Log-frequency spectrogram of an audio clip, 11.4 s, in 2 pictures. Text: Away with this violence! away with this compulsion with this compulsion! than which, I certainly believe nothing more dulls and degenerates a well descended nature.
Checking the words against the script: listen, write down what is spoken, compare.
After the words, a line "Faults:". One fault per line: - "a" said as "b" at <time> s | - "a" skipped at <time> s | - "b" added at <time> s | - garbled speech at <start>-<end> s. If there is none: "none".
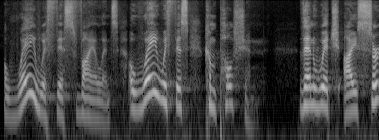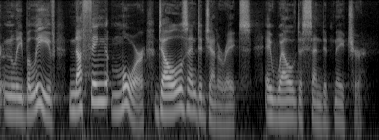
Away with this violence! away with this compulsion! than which, I certainly believe nothing more dulls and degenerates a well descended nature.
Faults:
- "with this compulsion" skipped at 3.9 s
